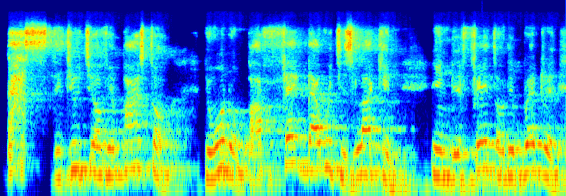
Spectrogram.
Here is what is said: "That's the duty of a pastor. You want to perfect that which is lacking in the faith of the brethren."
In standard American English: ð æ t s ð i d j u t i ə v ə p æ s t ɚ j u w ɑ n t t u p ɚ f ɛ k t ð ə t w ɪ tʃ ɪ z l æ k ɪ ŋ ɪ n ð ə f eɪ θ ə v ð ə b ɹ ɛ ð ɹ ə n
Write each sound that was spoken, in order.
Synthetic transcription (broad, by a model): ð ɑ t s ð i d j u t i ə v ə p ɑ s t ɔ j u w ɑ n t t u p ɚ f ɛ k t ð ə t w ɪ tʃ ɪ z l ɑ k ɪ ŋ ɪ n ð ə f eɪ t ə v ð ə b ɹ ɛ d ɹ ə n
